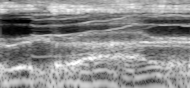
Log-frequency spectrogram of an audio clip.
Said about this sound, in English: That's my Apple Music. It's Bluetooth streaming into your car for some reason. That's my death metal playlist.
